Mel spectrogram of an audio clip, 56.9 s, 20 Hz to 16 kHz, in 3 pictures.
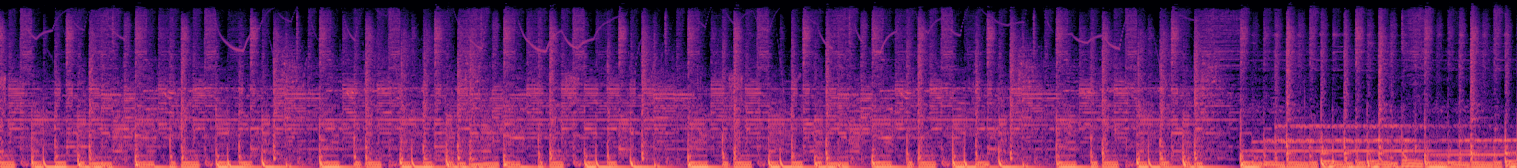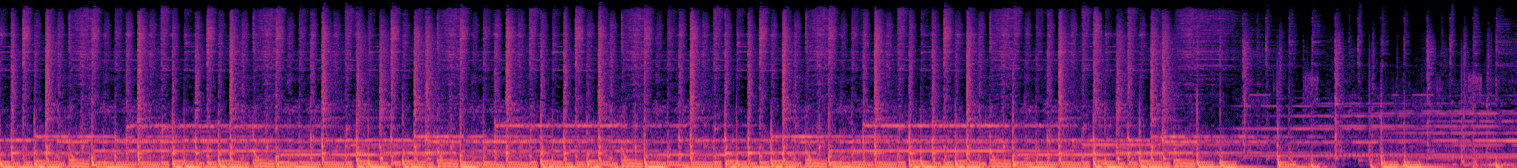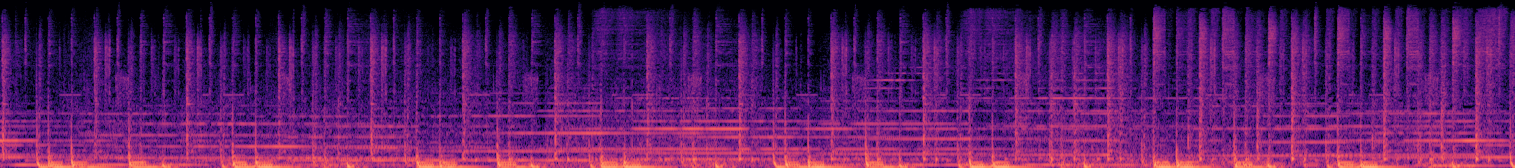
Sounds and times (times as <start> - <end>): Background music: 0.0 - 56.8
Soundtrack music: 0.0 - 56.8.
